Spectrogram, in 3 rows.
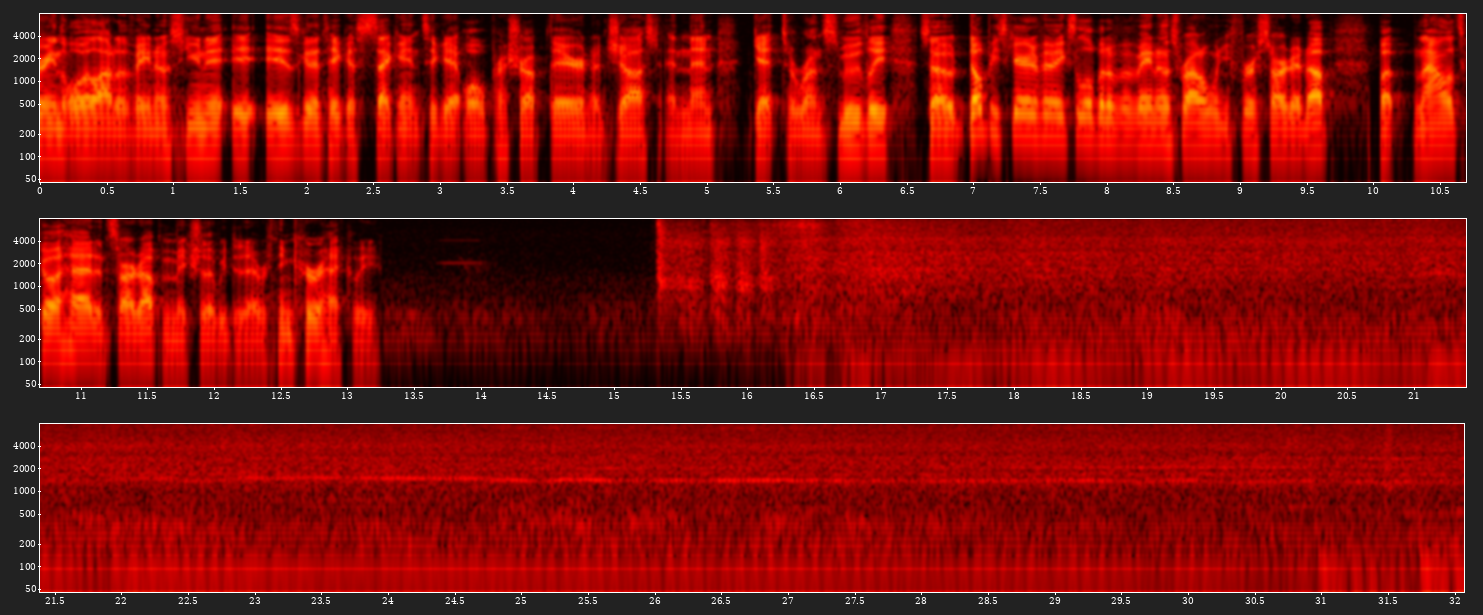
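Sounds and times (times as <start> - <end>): car engine starting and idling: 15.3 - 32.0
faint steady whine: 19.5 - 32.0.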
